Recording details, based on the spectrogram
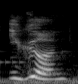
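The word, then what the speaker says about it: Eagun: Egon.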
